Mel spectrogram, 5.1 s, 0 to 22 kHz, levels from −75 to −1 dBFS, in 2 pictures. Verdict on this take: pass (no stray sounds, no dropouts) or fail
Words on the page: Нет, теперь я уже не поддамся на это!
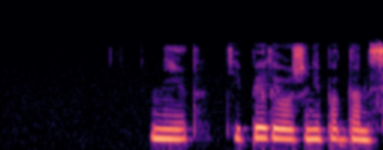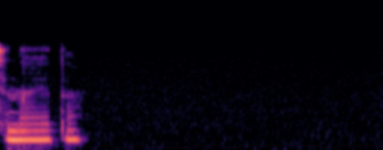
pass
